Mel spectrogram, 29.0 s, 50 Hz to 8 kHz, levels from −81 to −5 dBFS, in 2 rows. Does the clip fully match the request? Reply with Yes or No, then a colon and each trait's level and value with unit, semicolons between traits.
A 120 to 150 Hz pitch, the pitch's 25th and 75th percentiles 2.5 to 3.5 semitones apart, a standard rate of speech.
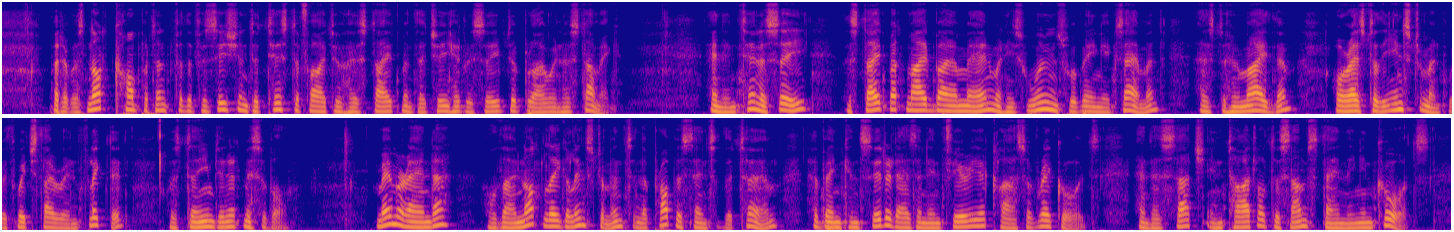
No: low, 135 Hz; average, 4.2 semitones; average, 175 wpm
